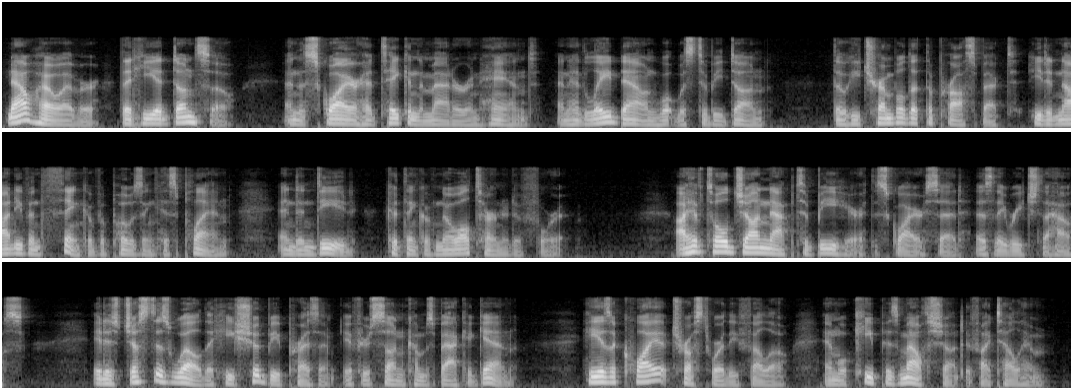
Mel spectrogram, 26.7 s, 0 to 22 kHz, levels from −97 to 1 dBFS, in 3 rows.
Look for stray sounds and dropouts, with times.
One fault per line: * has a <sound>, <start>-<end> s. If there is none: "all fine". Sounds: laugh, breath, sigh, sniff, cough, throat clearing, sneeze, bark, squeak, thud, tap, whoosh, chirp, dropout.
all fine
